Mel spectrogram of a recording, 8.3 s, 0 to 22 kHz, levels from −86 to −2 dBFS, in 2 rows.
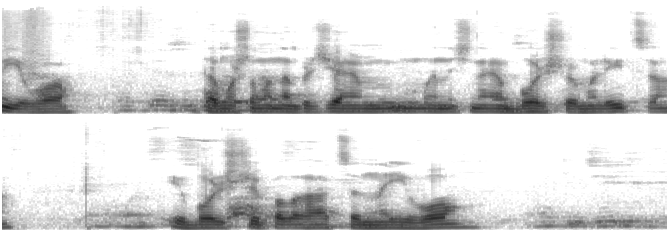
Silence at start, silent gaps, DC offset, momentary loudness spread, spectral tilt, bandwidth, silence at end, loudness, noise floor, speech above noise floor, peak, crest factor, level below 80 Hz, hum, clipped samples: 0 s; none; under 0.1%; 20 LU; -8 dB/octave; 15.5 kHz; 0.1 s; -24 LUFS; -50 dBFS; 26 dB; -8 dBFS; 18 dB; -62 dBFS; none; under 0.1%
